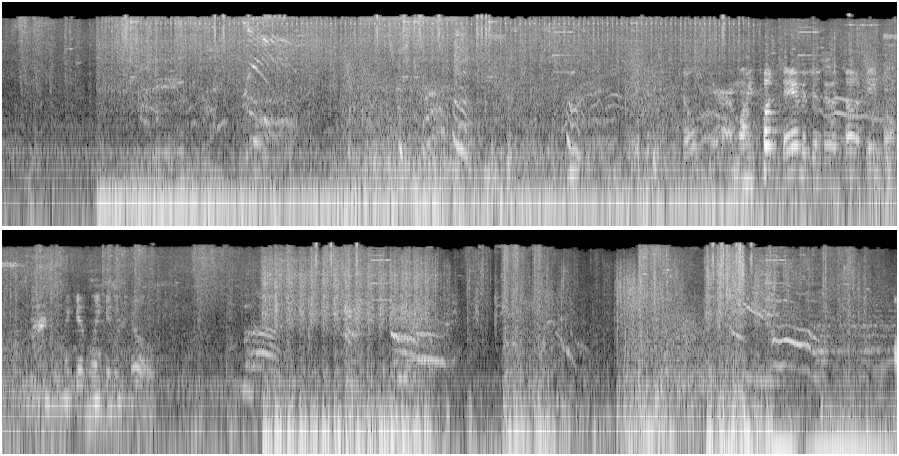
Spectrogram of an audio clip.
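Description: Rapid gunfire rattles in close bursts.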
